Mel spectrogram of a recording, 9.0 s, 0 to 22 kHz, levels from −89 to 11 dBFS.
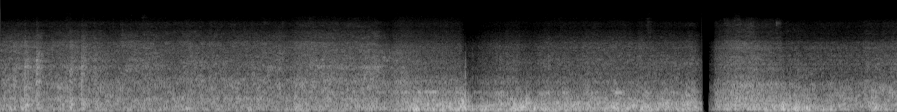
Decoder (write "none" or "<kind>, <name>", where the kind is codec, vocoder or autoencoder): vocoder, BigVGAN v2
